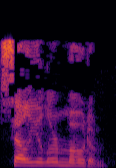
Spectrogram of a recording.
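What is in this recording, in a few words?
"cellular modem", English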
